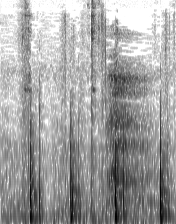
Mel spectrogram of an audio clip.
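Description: Footsteps on a hard floor, several sharp steps at roughly two a second, with a soft breathy sigh about one and a half seconds in.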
